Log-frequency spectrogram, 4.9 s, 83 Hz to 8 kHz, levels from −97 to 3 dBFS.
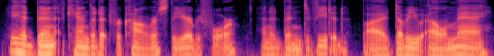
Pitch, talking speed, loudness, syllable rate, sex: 90 Hz, 220 wpm, -21 LUFS, 5.8 syllables/s, male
